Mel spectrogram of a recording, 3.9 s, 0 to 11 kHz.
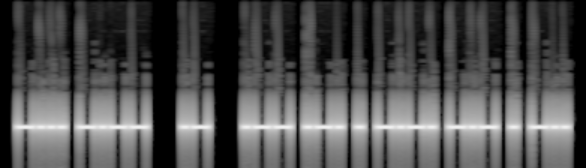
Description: Morse code, heard as a keyed tone, about 34 wpm, 700 Hz. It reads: BY A WRECKED
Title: A Sound Of Thunder 35wpm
